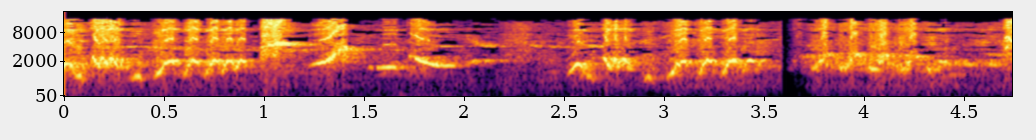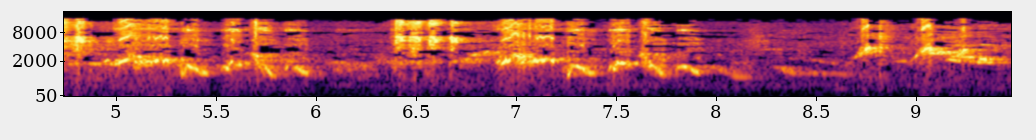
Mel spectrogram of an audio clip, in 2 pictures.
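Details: Lure recording of a white-rumped shama in vigorous song, meant to prompt other shamas to sing; loud bursts of clear whistles, swooping slurs and rasping chattering clicks, delivered in rapid phrases separated by short gaps.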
